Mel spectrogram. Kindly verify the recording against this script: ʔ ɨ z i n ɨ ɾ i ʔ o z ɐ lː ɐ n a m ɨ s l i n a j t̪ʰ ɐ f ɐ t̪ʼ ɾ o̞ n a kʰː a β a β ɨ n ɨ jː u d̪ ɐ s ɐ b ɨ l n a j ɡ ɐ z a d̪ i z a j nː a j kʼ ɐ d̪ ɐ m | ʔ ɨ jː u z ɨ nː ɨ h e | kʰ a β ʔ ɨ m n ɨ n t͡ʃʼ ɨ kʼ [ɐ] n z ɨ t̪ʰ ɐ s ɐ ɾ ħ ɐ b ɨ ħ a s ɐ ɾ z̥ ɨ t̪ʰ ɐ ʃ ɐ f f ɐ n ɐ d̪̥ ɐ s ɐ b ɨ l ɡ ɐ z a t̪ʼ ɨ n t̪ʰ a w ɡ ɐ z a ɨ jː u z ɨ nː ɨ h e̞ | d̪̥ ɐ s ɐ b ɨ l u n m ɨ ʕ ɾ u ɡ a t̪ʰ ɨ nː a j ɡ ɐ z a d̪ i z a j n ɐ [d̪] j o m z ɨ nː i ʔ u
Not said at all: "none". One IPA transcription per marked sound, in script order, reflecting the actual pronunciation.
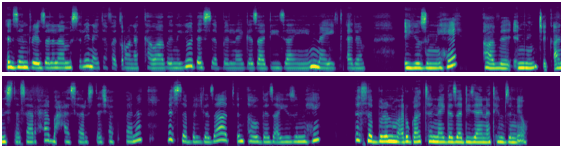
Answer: a, t̪

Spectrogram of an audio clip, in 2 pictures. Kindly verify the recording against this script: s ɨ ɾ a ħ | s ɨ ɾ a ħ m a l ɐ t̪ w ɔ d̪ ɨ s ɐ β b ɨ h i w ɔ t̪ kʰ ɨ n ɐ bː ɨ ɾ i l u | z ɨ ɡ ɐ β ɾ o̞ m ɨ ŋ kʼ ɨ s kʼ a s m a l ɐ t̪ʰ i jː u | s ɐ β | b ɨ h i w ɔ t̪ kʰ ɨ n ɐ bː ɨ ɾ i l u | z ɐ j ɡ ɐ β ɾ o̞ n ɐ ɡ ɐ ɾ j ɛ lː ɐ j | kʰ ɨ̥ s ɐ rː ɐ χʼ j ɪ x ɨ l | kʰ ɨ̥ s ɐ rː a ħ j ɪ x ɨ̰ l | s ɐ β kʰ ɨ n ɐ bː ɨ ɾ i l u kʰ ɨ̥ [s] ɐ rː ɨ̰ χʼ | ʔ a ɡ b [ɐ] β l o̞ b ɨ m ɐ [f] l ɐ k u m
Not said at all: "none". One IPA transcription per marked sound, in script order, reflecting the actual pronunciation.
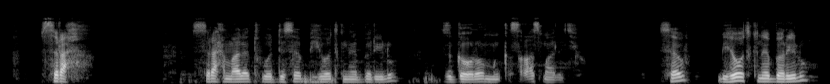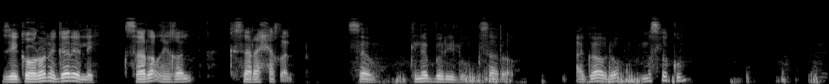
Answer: s, a, s

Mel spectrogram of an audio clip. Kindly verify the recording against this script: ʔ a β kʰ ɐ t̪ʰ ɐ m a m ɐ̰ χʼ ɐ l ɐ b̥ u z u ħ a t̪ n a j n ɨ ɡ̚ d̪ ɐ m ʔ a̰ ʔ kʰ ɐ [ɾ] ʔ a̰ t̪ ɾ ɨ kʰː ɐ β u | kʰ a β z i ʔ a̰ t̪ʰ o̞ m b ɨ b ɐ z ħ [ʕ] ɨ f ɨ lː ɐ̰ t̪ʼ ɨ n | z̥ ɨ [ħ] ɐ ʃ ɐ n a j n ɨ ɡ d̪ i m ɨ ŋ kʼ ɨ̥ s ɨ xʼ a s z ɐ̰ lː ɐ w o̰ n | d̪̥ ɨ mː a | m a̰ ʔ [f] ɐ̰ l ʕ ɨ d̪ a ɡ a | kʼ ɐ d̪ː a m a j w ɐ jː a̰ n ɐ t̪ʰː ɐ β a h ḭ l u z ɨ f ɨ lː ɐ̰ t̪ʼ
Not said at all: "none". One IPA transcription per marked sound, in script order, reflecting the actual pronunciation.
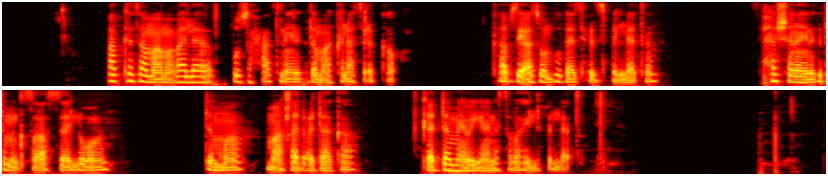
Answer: l, z, ħ, x

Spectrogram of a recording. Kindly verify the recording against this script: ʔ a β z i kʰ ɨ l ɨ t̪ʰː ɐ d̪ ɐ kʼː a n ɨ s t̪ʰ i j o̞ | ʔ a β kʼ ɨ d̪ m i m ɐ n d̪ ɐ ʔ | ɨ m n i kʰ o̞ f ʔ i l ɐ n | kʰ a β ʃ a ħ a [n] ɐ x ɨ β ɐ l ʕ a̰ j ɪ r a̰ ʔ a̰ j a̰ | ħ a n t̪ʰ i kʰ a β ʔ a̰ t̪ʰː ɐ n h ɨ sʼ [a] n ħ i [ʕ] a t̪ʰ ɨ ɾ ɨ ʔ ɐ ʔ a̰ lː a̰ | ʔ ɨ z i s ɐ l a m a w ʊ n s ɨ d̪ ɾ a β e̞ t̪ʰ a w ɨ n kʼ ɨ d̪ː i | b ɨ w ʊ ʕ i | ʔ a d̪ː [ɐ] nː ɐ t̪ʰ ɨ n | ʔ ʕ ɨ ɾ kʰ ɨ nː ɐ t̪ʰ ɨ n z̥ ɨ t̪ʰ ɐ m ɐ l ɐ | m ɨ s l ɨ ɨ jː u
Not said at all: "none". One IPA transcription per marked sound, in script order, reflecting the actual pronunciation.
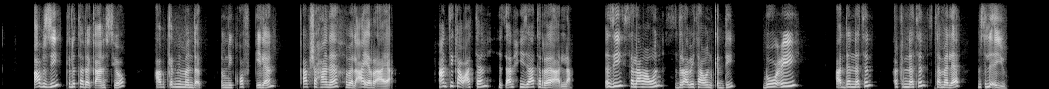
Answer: n, a, z, ɐ

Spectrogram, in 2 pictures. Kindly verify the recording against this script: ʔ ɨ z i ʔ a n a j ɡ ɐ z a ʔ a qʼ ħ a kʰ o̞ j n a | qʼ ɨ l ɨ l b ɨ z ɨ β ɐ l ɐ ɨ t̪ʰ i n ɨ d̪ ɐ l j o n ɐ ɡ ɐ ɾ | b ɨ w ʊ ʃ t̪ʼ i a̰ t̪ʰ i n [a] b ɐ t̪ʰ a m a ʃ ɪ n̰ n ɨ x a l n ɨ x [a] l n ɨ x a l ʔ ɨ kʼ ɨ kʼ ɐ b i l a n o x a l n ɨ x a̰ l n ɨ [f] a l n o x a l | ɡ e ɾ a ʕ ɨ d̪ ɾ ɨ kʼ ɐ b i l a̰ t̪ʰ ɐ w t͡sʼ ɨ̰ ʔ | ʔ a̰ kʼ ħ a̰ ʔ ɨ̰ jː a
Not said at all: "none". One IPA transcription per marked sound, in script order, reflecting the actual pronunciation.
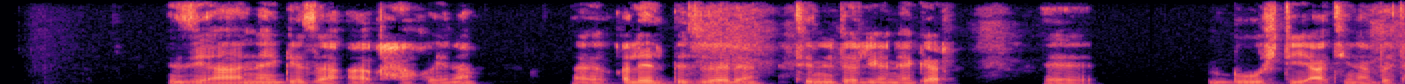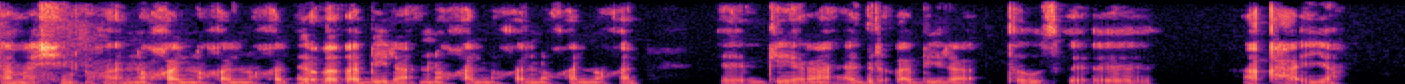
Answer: a, a, x

